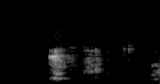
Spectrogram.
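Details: Domestic sow that is not coming into heat: a louder harsh grunt, then two or three shorter, softer grunts in quick succession, each one brief and nasal.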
